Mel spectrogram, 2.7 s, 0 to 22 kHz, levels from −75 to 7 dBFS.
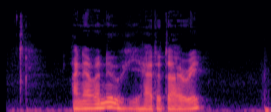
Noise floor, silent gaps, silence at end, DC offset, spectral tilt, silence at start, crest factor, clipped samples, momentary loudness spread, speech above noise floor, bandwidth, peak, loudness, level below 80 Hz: -49 dBFS; none; 0 s; under 0.1%; -7 dB/octave; 0.1 s; 18 dB; under 0.1%; 18 LU; 27 dB; 16 kHz; -6 dBFS; -24 LUFS; -42 dBFS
